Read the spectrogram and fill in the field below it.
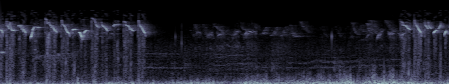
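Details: Oriental white-eye in the wild calling other white-eyes, giving a two-second run of high, slurred chirps, then faint distant twitters over a low rumbling background before the chirping resumes.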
